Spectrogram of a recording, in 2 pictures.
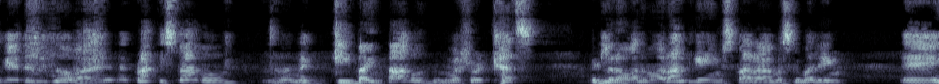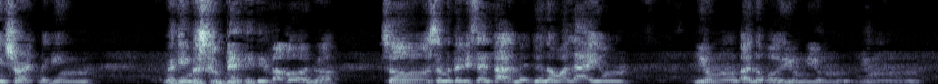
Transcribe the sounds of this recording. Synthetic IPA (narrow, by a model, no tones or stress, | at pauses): t̪ʊɡɛd̪ɛɹwɪd̪̚nowɐaɐnɐnɐɡ̚pɾak̚t̪ɪspɐɐko̞ | nonɐɡ̚kibajnpɐɐko̞nʊŋmɐŋaʃoɹt̪̚kʰat̪s | nɐɡlɐɾawɐkonɐŋmɐŋaɾaŋt̪̚ɡejmspaːɾɐmɐs̬ɡʊmɐlɪŋ | ʔɛɪnʃoɹt̪̚nɐɡɪŋ | nɐɡɪŋmɐskompɛt̪ɪt̪ɪvɐko̞no̞ | so̞sɐmɐt̪ɐlɪs̬ɐɛlt̪amɛd͡ʒonɐwɐlajʊŋ | jʊŋʔɐnoko̞jʊŋjʊŋjʊŋ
